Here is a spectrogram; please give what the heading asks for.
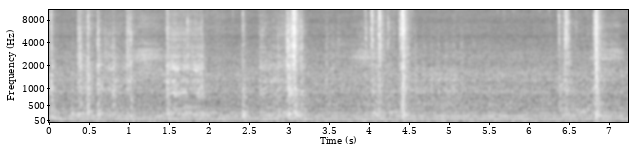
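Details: HP Smart Tank 7001 restarting after its first black ink refill: soft low motor hum with scattered clicks and short whirs as the carriage shuffles; normal printhead priming.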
